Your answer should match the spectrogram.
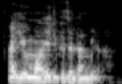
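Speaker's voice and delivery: ordinary talk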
